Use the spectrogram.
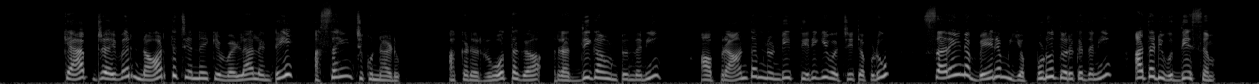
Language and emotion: Telugu, disgusted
